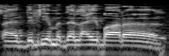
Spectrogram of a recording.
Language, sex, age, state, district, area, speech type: Sindhi, male, 45-60, Delhi, South Delhi, urban, spontaneous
